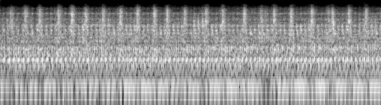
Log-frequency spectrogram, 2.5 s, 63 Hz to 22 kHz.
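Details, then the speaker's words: Hangkai T6 6hp two-stroke outboard, first ever start, in water on a cold morning, engine still cold: slightly rough idle with even rapid beat and lumpy low rumble, idle a little fast; smoky exhaust. "So that's the that's idle. Little bit faster than I like. It is cold. So I let it warm up first."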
